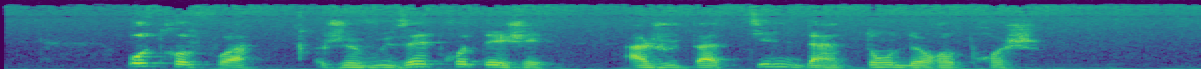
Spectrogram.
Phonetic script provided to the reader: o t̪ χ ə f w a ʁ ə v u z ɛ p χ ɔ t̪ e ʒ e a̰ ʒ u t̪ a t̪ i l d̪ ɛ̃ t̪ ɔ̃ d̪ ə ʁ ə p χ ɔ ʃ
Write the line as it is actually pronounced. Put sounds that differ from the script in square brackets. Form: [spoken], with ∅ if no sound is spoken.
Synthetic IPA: o t̪ χ ə f w a [ʒ] ə v u z ɛ p χ ɔ t̪ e ʒ e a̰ ʒ u t̪ a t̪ i l d̪ ɛ̃ t̪ ɔ̃ d̪ ə ʁ ə p χ ɔ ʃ

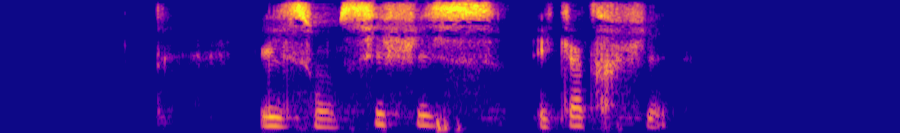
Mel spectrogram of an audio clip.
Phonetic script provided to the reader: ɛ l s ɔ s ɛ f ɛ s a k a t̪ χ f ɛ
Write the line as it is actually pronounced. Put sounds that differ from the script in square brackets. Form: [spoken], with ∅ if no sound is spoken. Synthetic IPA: [i] l s [ɔ̃] s [i] f [i] s [e] k a t̪ χ f [i]

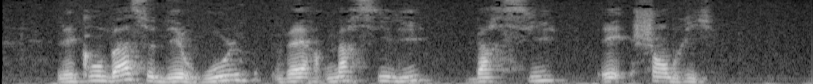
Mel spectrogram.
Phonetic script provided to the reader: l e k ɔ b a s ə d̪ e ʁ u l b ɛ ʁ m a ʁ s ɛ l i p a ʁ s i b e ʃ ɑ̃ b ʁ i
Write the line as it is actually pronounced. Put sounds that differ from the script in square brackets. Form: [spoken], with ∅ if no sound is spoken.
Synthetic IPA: l e k [ɔ̃] b a s ə d̪ e ʁ u l [v] ɛ ʁ m a ʁ s [i] l i [b] a ʁ s i [∅] e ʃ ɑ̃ b ʁ i

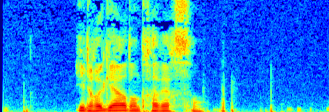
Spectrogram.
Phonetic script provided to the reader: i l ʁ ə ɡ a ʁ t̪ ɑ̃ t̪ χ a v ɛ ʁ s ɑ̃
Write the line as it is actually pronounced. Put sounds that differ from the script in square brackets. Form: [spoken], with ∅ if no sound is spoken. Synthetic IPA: i l ʁ ə ɡ a ʁ [d̪] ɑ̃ t̪ χ a v ɛ ʁ s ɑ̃

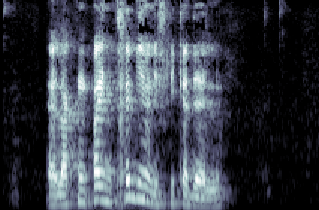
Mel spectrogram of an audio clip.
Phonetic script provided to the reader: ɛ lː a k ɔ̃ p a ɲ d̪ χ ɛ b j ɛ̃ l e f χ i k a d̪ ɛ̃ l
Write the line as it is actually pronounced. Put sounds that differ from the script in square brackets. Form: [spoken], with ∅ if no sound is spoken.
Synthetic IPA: ɛ [l] a k ɔ̃ p a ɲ [t̪] χ ɛ b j ɛ̃ l e f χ i k a d̪ [ɛ] l

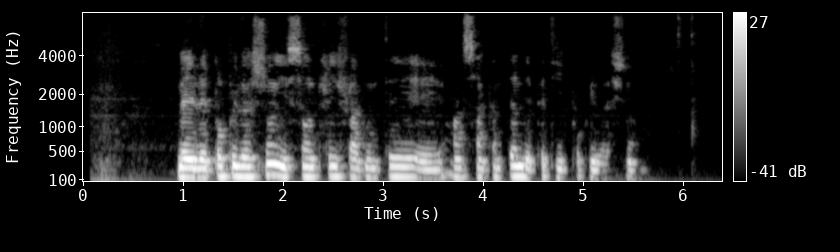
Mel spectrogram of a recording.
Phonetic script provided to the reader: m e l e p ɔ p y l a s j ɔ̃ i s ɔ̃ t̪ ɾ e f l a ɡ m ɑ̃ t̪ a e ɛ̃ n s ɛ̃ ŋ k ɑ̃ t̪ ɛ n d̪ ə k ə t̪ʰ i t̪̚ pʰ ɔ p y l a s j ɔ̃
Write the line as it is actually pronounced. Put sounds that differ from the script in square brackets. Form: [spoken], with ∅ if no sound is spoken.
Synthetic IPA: m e l e p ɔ p y l a s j ɔ̃ i s ɔ̃ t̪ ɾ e f l a ɡ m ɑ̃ t̪ [e] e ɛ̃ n s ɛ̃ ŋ k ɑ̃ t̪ ɛ n d̪ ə [p] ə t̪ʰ i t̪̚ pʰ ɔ p y l a s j ɔ̃

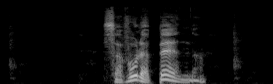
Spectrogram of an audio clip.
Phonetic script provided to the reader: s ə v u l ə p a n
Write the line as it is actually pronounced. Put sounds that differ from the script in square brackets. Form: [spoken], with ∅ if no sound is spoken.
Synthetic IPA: s [a] v [o] l [a] p [ɛ] n

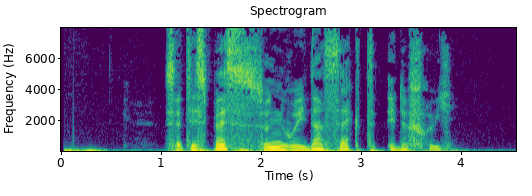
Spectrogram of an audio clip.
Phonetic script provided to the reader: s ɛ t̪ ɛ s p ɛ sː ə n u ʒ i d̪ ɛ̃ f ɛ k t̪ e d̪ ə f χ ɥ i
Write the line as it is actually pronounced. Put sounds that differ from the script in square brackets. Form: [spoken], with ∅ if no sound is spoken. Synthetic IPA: s ɛ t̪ ɛ s p ɛ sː ə n u [ʁ] i d̪ ɛ̃ [s] ɛ k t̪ e d̪ ə f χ ɥ i

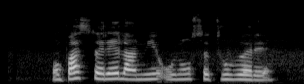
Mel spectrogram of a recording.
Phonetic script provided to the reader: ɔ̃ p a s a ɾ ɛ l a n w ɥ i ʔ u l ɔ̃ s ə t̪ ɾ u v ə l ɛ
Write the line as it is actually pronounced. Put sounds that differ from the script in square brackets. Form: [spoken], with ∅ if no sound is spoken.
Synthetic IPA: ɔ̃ p a s [ə] ɾ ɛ l a n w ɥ i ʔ u l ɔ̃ s ə t̪ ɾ u v ə [ɾ] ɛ

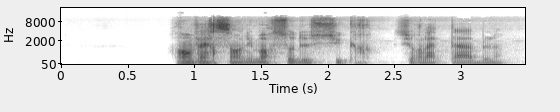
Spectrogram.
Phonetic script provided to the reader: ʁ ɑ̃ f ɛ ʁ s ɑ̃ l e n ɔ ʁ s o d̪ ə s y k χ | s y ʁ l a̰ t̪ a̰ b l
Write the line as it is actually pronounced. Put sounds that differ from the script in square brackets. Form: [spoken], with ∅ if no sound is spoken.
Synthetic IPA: ʁ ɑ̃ [v] ɛ ʁ s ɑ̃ l e [m] ɔ ʁ s o d̪ ə s y k χ | s y ʁ l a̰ t̪ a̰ b l

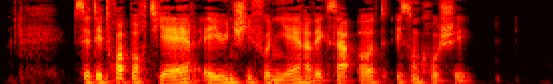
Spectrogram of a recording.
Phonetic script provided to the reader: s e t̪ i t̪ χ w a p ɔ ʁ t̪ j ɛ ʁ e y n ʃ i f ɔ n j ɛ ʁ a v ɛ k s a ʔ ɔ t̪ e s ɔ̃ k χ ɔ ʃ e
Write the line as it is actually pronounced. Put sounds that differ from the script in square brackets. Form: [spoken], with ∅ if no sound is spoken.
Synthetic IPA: s e t̪ [ɛ] t̪ χ w a p ɔ ʁ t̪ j ɛ ʁ e y n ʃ i f ɔ n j ɛ ʁ a v ɛ k s a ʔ ɔ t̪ e s ɔ̃ k χ ɔ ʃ e

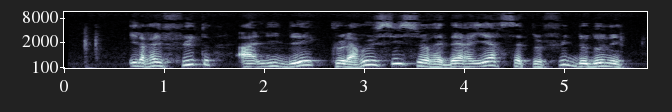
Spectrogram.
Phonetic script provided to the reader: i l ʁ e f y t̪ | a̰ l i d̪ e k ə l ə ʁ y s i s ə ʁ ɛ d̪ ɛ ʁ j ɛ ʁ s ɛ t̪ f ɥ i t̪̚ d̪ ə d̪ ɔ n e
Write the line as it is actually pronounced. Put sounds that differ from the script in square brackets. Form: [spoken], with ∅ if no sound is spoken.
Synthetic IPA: i l ʁ e f y t̪ | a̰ l i d̪ e k ə l [a] ʁ y s i s ə ʁ ɛ d̪ ɛ ʁ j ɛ ʁ s ɛ t̪ f ɥ i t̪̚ d̪ ə d̪ ɔ n e

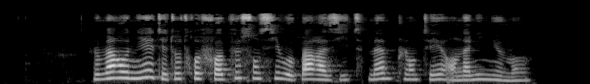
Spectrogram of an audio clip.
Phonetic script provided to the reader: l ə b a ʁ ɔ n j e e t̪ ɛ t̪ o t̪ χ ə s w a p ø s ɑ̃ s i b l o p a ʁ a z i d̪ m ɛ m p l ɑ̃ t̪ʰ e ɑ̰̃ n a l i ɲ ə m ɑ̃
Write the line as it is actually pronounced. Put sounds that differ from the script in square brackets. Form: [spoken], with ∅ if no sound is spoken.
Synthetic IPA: l ə [m] a ʁ ɔ n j e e t̪ ɛ t̪ o t̪ χ ə [f] w a p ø s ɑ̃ s i b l o p a ʁ a z i [t̪] m ɛ m p l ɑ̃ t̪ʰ e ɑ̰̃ n a l i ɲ ə m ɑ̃

